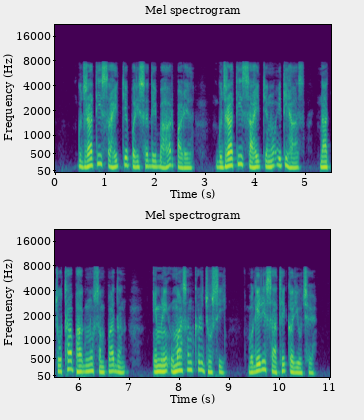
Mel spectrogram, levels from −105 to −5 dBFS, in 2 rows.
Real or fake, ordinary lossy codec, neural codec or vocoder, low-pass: real; none; none; none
